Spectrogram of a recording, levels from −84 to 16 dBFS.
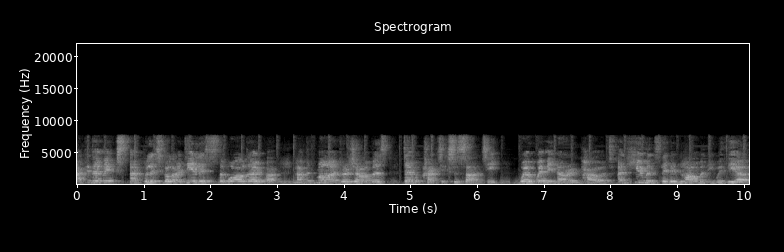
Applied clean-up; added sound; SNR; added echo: neural separator model SepFormer DNS4.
